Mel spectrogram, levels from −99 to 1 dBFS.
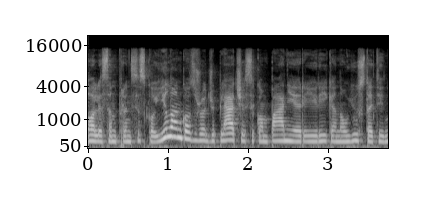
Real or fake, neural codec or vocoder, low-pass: real; none; 14.4 kHz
